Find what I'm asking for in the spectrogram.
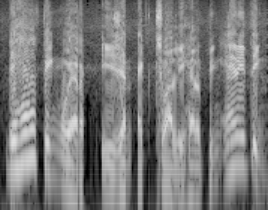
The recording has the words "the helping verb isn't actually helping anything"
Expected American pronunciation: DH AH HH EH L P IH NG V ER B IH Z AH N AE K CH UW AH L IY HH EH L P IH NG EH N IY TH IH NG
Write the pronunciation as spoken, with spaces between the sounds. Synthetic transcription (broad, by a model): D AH HH EH L P IH NG W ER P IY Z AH N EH K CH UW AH L IY HH EH L P IH NG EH N IY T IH NG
